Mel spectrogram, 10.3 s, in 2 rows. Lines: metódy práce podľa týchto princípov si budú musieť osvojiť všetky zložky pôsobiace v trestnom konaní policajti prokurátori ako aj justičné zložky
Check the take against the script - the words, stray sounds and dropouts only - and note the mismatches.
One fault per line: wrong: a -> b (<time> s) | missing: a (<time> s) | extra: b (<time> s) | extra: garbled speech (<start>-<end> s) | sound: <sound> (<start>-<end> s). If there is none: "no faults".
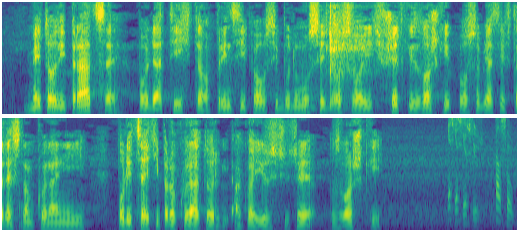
sound: chirp (9.6-10.3 s)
